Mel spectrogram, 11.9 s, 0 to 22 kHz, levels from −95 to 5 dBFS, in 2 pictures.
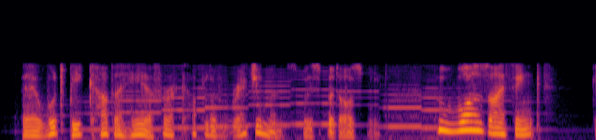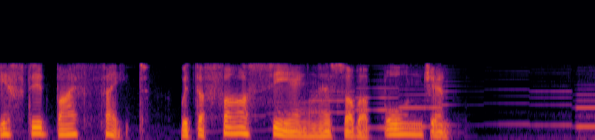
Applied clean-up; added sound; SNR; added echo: neural mask model RNNoise.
